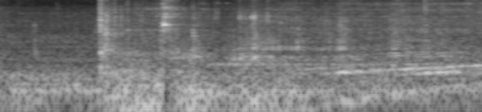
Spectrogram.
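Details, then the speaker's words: Restaurant rooftop exhaust fan, same brand as the other fan on site, is switched on during a service call. A steady low smooth roar climbs to speed, runs clockwise, and operates normally. "So, this fan is the same brand as the one out there. So, that one should be running clockwise cuz that's what way this one's running."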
